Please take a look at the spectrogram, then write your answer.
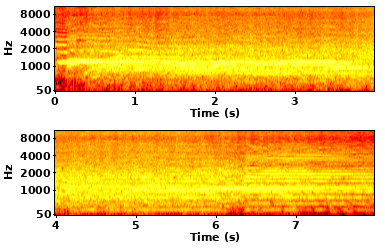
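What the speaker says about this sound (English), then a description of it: "Let's all give our international team of Monterrey a round of applause." Large crowd at the opening ceremony of a Texas debate event cheering, shouting and whooping for the international Monterrey team, a loud sustained roar with bright held tones and horn-like blasts near the end.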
